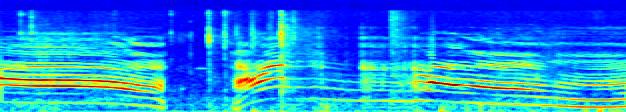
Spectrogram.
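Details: Domestic cats outside a house at night, seen through a home infrared camera, sitting in a row beneath it and trying to get in: long, drawn-out wailing meows that slide downward in pitch, three in a row, with faint clicks between them.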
